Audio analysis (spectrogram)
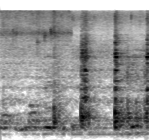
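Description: Onion browning in a pan for homemade pancake filling, a soft steady sizzle broken by a few sharp scrapes and stirs of a utensil against the pan.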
